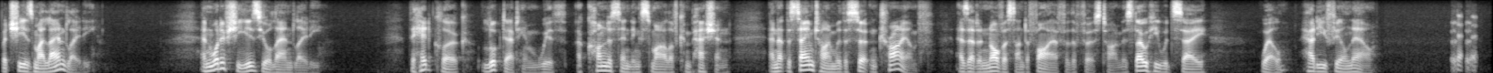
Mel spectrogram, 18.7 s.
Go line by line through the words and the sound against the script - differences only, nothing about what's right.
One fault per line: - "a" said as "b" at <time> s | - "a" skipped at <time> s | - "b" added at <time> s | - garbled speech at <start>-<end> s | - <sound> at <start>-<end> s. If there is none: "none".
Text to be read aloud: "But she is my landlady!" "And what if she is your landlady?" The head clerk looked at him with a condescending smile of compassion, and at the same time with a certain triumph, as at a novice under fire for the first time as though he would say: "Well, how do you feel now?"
- laugh at 18.2-18.5 s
